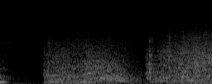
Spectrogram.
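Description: Dense, noisy sound effects from a TV drama's soundtrack, starting about half a second in after a brief hush, with a short dip around the middle.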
